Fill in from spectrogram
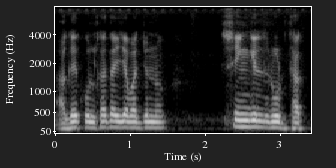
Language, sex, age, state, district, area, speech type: Bengali, male, 45-60, West Bengal, Howrah, urban, spontaneous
